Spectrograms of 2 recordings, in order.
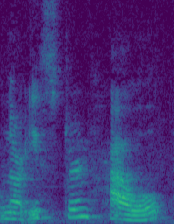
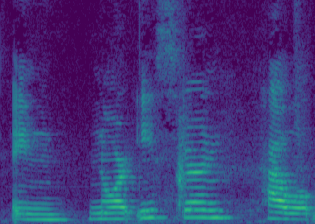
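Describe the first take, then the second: First: Slightly slow, joined-up narration; steady storytelling, rising at the end; smoother reread. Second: Drawn-out narration with careful pauses; slow, halting reading. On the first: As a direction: reread the phrase in one go. Rereads the phrase more fluently. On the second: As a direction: feel out the phrase slowly. First reading, then repeats it. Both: A narrator's reading.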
